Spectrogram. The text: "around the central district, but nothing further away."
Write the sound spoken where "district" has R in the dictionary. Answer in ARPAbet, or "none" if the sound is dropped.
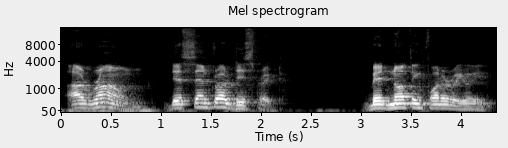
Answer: R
